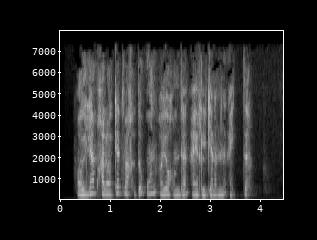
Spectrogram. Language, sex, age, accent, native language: Uzbek, female, 18-24, Toshkent viloyati, Uzbek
